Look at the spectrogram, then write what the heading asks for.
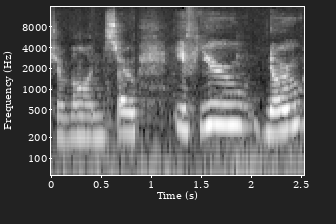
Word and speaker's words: Siobhan: you'd pronounced Siobhan because people look at Siobhan and think it you say steel bond and it's pronounced Siobhan so if you know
